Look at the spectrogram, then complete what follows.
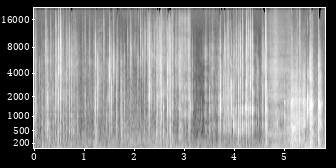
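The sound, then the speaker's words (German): A Snickers candy bar wrapper crinkles and crackles in irregular bursts of bright, papery rustling, with brief pauses between handfuls of sharp crunchy crackles, moderately loud and heard on its own without talking. “Und ich glaube auch, es gibt bestimmt Sounddesigner, die sich auch mit äh, der Verpackung und mit Verpackungsmaterialien von Snickers auseinandergesetzt haben.”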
